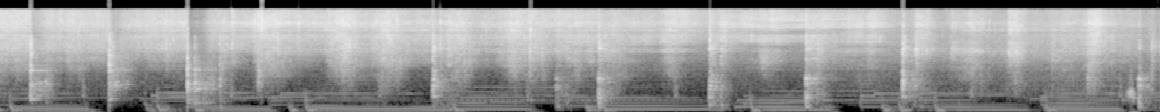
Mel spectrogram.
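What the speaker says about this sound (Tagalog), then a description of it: "Lulutuin lang natin tong pork belly sa sarili niyang mantika." Pork belly frying in its own rendered fat for adobong sitaw, loud crackling sizzle with repeated metal spatula scrapes and clanks against the pan in an uneven rhythm, no speech.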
